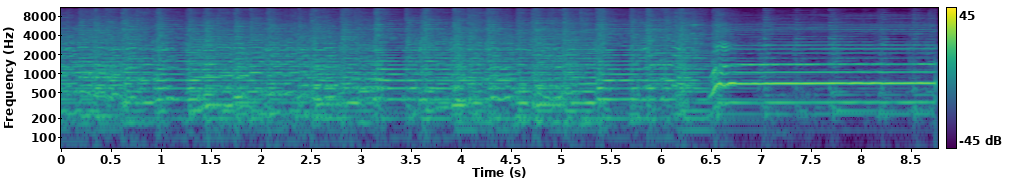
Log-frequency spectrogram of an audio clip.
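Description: Albanian folk ensemble of plucked long-necked lutes (sharki and çifteli) and violin playing a quick, busy tune. About six and a half seconds in, a man's voice enters, sliding up into one long held high note over the instruments.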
